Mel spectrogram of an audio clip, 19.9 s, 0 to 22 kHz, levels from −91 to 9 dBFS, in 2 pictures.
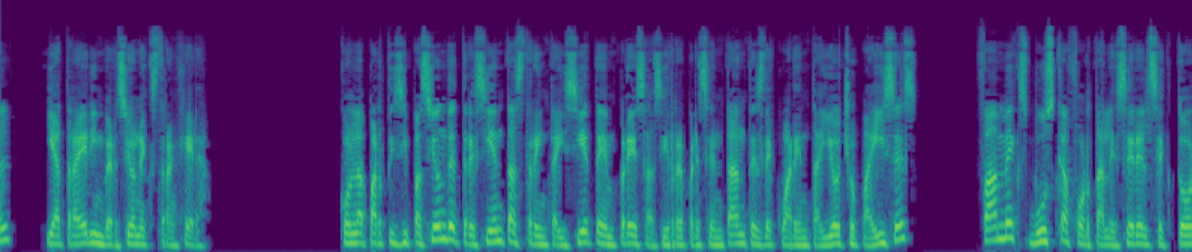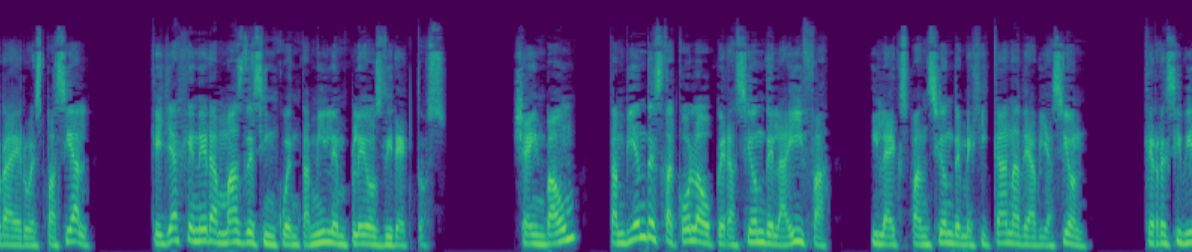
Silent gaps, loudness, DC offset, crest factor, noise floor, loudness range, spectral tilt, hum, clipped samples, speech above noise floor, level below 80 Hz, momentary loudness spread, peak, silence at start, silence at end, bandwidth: none; -17 LUFS; under 0.1%; 16 dB; -89 dBFS; 2 LU; -4.5 dB/octave; none; under 0.1%; 73 dB; -54 dBFS; 6 LU; 0 dBFS; 0 s; 0 s; 14.5 kHz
